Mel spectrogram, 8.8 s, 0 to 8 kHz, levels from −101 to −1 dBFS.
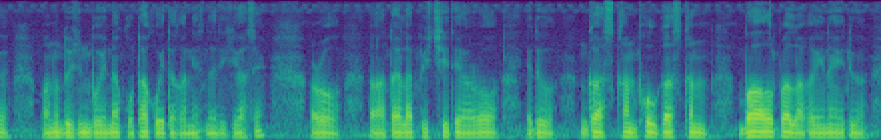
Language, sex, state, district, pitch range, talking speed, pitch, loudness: Nagamese, male, Nagaland, Kohima, 80-90 Hz, 185 wpm, 85 Hz, -22 LUFS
